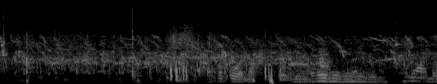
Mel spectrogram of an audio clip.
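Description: A group of bantam chickens clucking and calling close by, their overlapping, busy chatter running continuously with a few sharper squawks.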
